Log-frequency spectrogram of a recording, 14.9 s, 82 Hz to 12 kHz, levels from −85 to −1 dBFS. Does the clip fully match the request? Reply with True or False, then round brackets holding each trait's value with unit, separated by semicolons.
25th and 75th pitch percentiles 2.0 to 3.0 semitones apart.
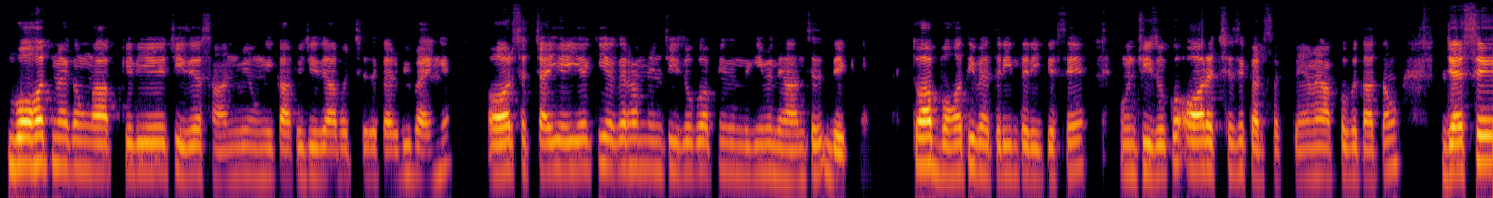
True (2.6 semitones)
